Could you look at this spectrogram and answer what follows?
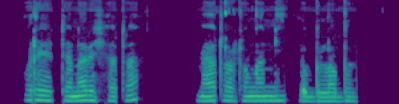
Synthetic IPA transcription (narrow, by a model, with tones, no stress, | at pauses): u˦ɾe˨tɛ˨na˦ɾiʃata˦ | mɛ˨a˦ta˨ltu˦ŋa˦nːi˦o˨bu˨la˦bu˦l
